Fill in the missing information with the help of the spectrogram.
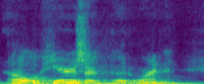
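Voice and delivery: normal talking voice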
